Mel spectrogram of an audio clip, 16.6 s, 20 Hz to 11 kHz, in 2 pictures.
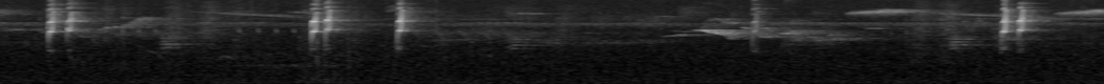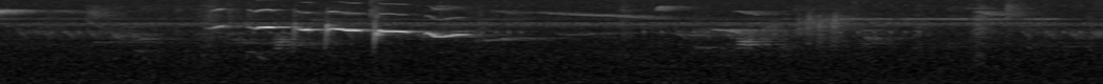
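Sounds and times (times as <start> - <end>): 
quiet background hiss: 0.0 - 16.5
rainforest bird song with chirp and downward whistled notes: 9.9 - 11.9.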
